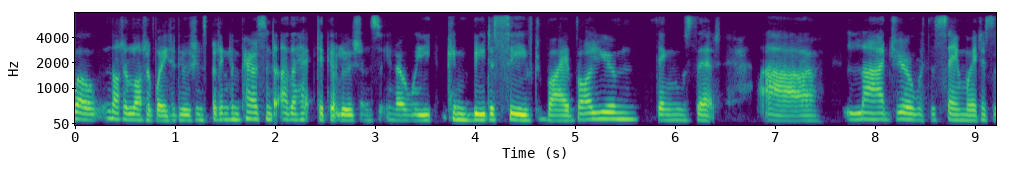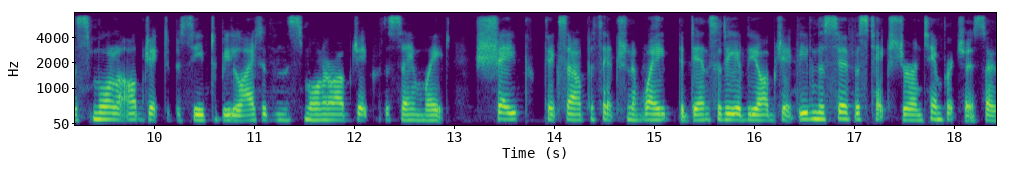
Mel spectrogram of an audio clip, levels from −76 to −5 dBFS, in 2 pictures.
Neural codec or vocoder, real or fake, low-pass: codec, 16 kHz, 2 kbps, FreqCodec, larger model; fake; 7.2 kHz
